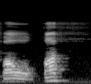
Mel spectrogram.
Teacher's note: ফাওকা, ফাও এখানে লিঙ্ক করে বলবো, কাফটাকে রাইট দিবেন, সাটাকে রাইট দিবেন। ফাওকাস, ফক ক yani জিব্বার গোড়া থেকে আসবে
